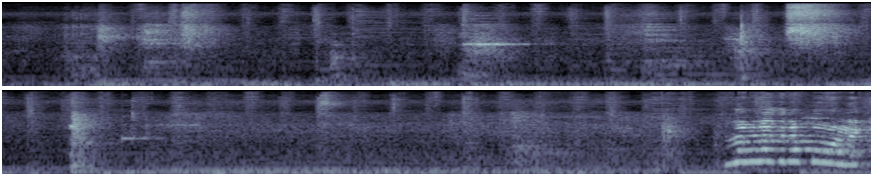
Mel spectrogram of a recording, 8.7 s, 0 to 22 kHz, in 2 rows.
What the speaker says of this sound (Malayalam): ഇനി നമ്മൾ ഇത് മൈക്രോവേവിൽ വെരി ഹൈ ഹീറ്റിൽ 2 മിനിറ്റ് നമ്മളിതൊന്ന് കുക്ക് ചെയ്തെടുക്കാൻ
